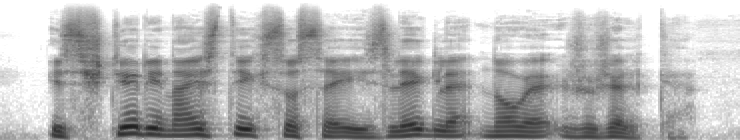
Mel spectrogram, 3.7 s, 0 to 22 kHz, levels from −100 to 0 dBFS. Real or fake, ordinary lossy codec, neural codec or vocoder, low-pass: real; none; none; 19.8 kHz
